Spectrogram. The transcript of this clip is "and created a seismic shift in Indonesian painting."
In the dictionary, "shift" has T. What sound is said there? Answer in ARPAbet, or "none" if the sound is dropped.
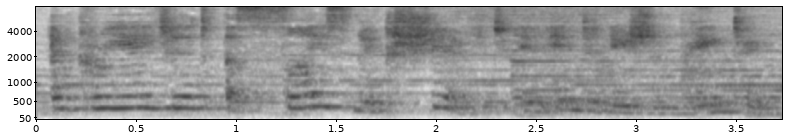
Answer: T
